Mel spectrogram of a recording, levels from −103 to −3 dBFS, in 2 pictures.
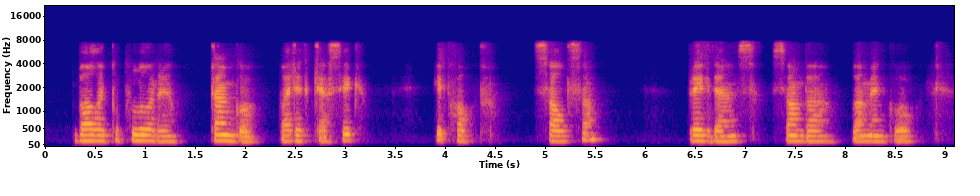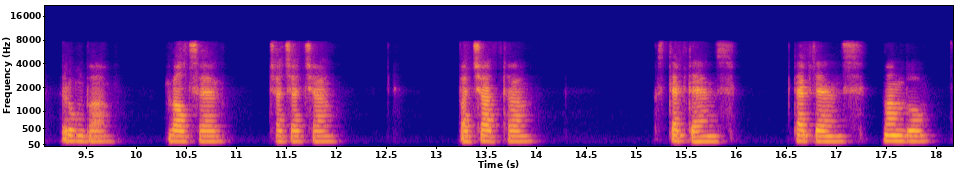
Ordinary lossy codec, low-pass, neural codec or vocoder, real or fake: none; none; none; real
